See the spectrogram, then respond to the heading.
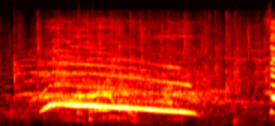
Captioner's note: applause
